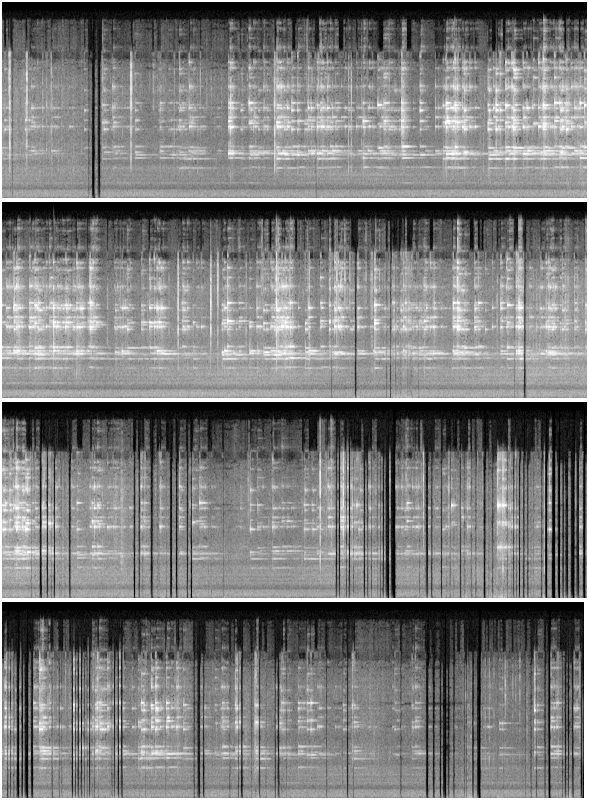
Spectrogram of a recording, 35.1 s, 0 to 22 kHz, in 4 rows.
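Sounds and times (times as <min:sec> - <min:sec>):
wind chimes ringing: 0:00.0 - 0:19.6, 0:20.4 - 0:22.6, 0:28.2 - 0:32.6
low rush of wind: 0:00.0 - 0:23.9, 0:26.8 - 0:35.0.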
